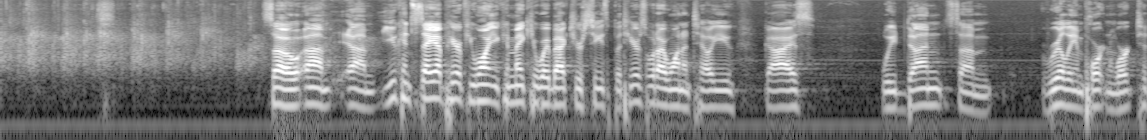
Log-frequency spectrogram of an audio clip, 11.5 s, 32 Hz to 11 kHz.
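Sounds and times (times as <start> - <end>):
audience clapping: 0.0 - 3.8
speech: 2.7 - 8.2, 8.8 - 11.4.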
